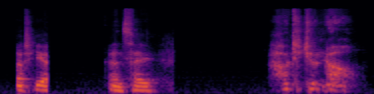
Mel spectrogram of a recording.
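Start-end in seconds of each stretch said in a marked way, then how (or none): 2.7-3.5 hushed whisper in character, quieter. Voicing a character who asks another in secret: whispering in character. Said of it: "he's going to try to whisper it".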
